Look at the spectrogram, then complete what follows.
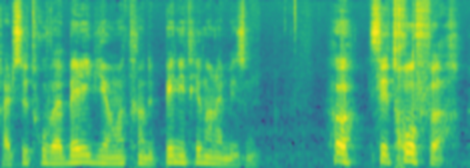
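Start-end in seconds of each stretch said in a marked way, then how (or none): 3.4-4.6 high, loud, drawn-out exclamation; exasperated outcry; indignant cry. A narrator's reading. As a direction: cry it out slowly, higher and louder. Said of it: "s'écria-t-elle".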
